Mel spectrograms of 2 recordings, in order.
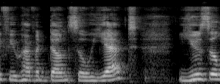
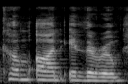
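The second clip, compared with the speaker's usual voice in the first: usual speaking voice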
